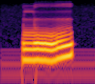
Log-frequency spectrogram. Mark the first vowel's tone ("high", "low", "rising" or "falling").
rising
